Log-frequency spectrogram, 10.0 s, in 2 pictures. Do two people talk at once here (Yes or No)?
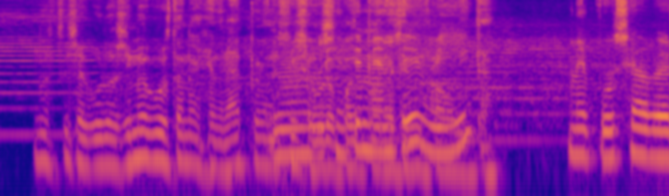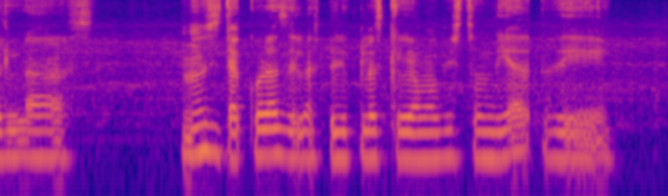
Yes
